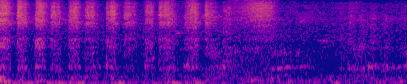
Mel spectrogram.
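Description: Faint, rapid scratching strokes of a marker colouring hard on paper, fading out about one and a half seconds in.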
